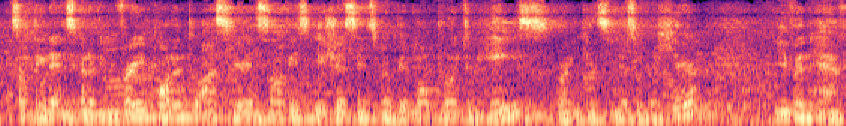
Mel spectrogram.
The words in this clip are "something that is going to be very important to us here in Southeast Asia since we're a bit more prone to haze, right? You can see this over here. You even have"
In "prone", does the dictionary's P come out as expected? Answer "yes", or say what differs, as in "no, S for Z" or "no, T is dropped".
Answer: yes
